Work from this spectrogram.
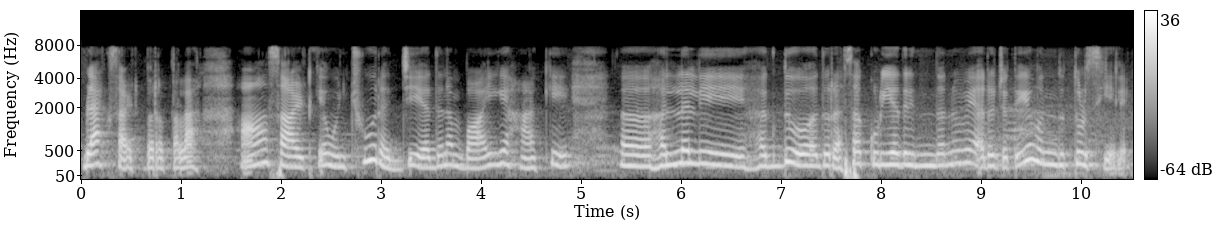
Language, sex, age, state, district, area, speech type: Kannada, female, 30-45, Karnataka, Mandya, rural, spontaneous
